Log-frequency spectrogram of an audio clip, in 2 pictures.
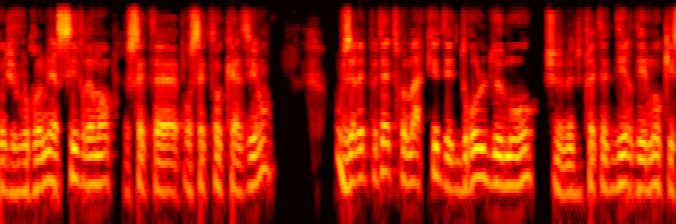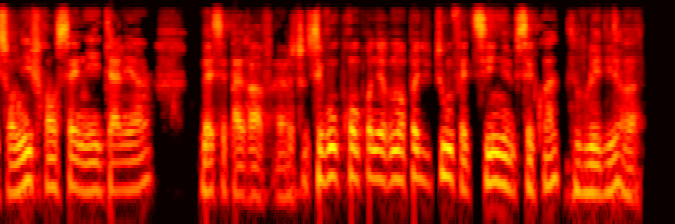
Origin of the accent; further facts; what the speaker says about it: France; first language French; moved away as an adult; also born or lived in Belgium / Italy; now in Switzerland; ma langue maternelle, en français. Parce que j'ai quitté la France, j'avais 19 ans, pour aller étudier en Belgique, à l'école biblique. Et puis ensuite, je ne suis plus rentré en France pratiquement. Je suis allé vivre en Italie, et maintenant depuis 13 ans en Suisse.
